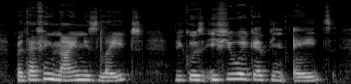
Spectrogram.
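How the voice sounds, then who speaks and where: A woman with a French accent speaks at a moderate pace and with fairly even intonation. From France. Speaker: interviewee sharing lockdown experience. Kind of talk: casual video testimony. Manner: halting.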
